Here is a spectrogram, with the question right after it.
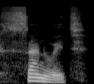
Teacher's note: Remember, D is silent in sandwich, okay?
